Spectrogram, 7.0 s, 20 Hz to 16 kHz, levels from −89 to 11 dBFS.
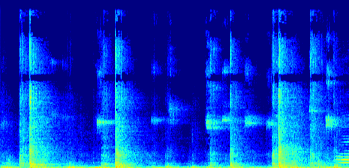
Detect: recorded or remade recorded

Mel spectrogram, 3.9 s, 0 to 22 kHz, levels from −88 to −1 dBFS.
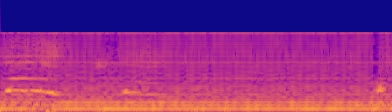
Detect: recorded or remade remade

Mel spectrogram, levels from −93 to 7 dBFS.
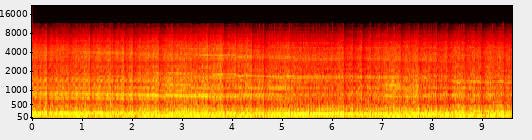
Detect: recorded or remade recorded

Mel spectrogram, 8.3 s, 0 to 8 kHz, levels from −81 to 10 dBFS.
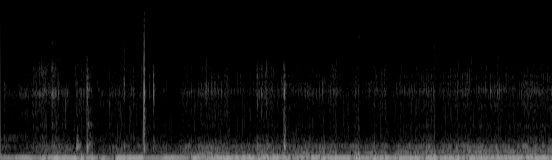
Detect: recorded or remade recorded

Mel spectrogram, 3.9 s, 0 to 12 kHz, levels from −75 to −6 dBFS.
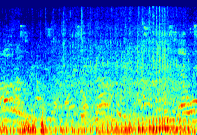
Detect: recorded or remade recorded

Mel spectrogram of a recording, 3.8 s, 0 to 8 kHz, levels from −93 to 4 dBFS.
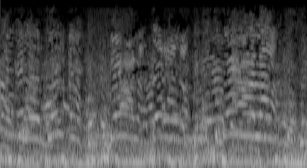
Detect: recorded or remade recorded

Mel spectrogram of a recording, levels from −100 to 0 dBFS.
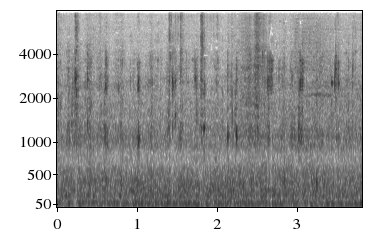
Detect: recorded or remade recorded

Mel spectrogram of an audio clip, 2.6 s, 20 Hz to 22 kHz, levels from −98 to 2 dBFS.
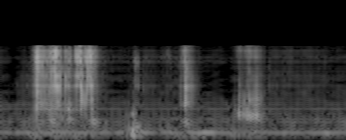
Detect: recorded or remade remade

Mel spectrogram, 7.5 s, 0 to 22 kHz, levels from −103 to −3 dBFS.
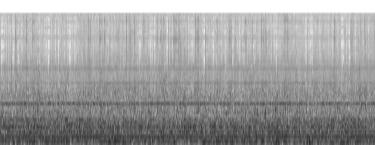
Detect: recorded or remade remade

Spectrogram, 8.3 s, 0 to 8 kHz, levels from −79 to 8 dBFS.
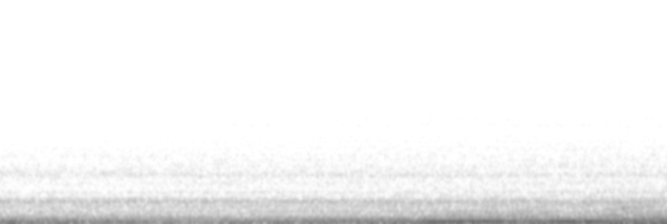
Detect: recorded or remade remade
